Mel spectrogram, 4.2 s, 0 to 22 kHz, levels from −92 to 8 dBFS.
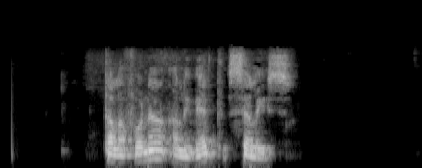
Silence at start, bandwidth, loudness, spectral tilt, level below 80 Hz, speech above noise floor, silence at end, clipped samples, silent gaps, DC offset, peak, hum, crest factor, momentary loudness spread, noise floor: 1.05 s; 8 kHz; -20 LUFS; -4 dB/octave; -64 dBFS; over 71 dB; 1.3 s; under 0.1%; none; under 0.1%; -4 dBFS; none; 18 dB; 5 LU; under -90 dBFS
